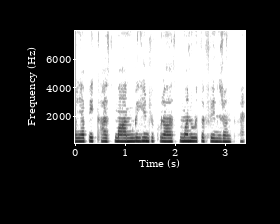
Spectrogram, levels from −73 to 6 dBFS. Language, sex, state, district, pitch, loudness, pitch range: Hindi, female, Bihar, Katihar, 235 Hz, -11 LUFS, 230-245 Hz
